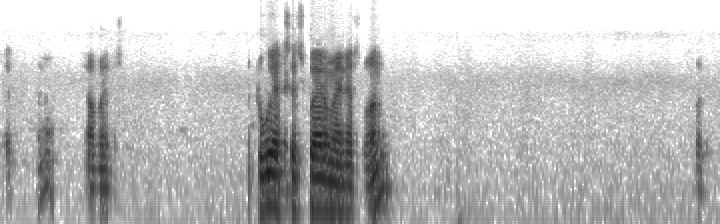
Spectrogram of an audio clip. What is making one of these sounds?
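A man speaks calmly into a microphone in short bursts, as if explaining.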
